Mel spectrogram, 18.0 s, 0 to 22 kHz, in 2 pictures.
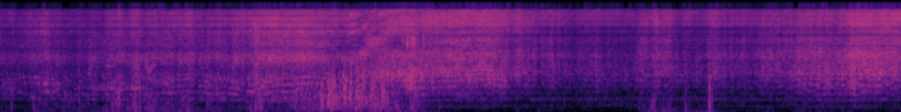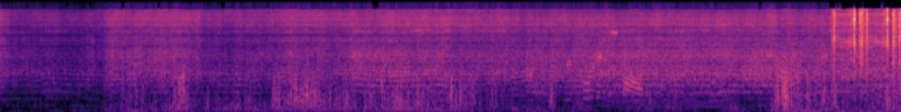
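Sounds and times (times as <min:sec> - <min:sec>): wind gusts on microphone: 0:00.0 - 0:04.4, 0:09.8 - 0:18.0
drone propellers buzzing: 0:00.0 - 0:18.0
single click: 0:17.3 - 0:18.0.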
